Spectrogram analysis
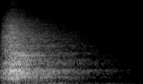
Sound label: STRINGACCENT, Orchestral Loops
